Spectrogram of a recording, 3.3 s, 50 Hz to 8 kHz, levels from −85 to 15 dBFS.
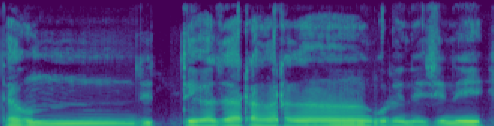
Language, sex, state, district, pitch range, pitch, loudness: Chakma, male, Tripura, West Tripura, 95-110 Hz, 100 Hz, -16 LUFS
